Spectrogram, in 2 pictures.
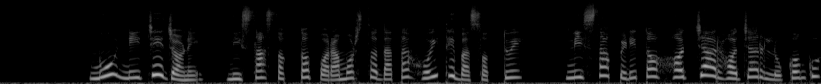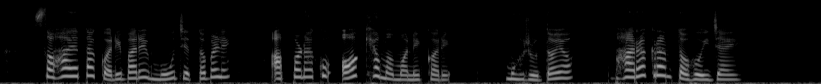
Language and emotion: Odia, sad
